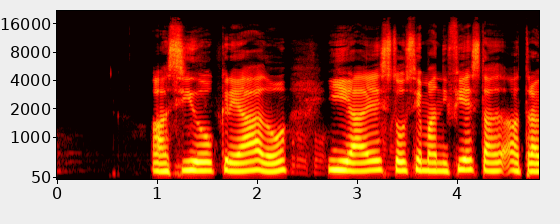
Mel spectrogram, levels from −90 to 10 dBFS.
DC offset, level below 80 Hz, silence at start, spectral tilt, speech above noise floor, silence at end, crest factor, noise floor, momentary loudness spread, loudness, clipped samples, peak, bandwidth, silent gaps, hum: under 0.1%; -72 dBFS; 0.95 s; -5 dB/octave; 58 dB; 0 s; 14 dB; -72 dBFS; 6 LU; -14 LUFS; under 0.1%; 0 dBFS; 15.5 kHz; none; none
